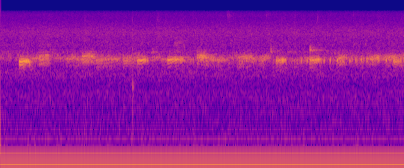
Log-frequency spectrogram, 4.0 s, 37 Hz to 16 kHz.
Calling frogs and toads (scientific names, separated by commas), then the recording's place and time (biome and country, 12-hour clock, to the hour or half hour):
Boana bischoffi, Sphaenorhynchus surdus
Atlantic Forest, Brazil, 2am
